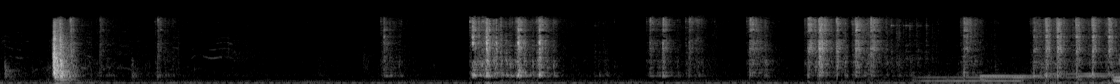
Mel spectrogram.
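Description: Rapid clacking of typewriter keys in uneven bursts as a woman sits at a desk typing, with short pauses between flurries and a sharp carriage-like clunk near the start; fairly crisp, no voices.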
